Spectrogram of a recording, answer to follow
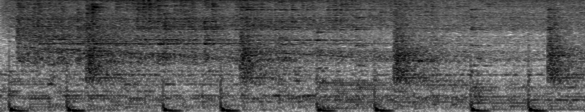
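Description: Background music with a steady, regular beat.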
